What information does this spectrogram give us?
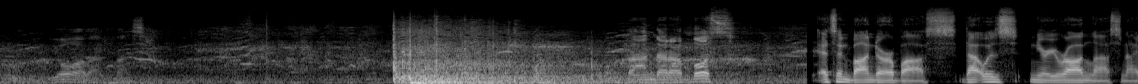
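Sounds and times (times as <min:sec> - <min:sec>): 
speech: 0:00.6 - 0:01.7, 0:06.4 - 0:07.4, 0:08.2 - 0:11.3
explosions from airstrikes in recorded video: 0:03.9 - 0:06.6.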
